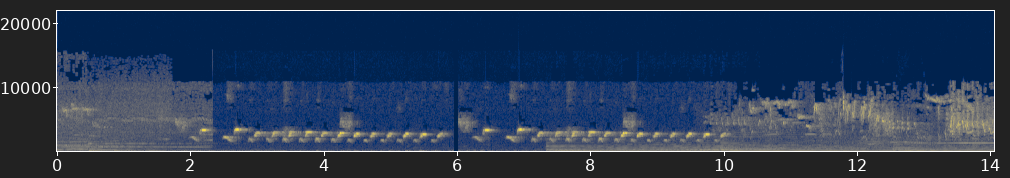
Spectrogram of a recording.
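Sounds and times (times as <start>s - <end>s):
background music: 0.0s - 2.4s, 7.4s - 14.0s.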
